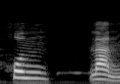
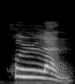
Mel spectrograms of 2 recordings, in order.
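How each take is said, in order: First: "hôn lành" split in two, with n kept before l; wrong pronunciation demo. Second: "hôn lành" run together with a long double l; correct assimilated pronunciation. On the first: Teacher shows learners what not to say, unassimilated n in "hôn lành". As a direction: say "hôn", break, then "lành", keeping the n. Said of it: "Chứ không phải là hôn lành". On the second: Teacher corrects to the Korean rule, joined double-l "hôn lành". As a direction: glide through "hôn lành" as hol-lan, n turned to l. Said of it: "mà là hôn lành". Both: Shown as a demonstration.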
